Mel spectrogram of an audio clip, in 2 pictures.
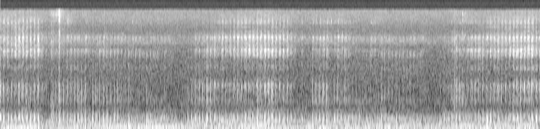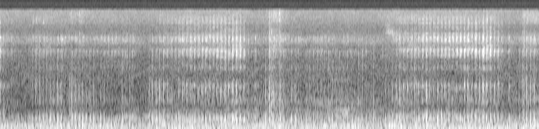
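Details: Pet cat Tacy, relaxed and kneading, gives an unbroken deep purr, a constant low vibrating hum with faint brushing and clicking sounds scattered over it.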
